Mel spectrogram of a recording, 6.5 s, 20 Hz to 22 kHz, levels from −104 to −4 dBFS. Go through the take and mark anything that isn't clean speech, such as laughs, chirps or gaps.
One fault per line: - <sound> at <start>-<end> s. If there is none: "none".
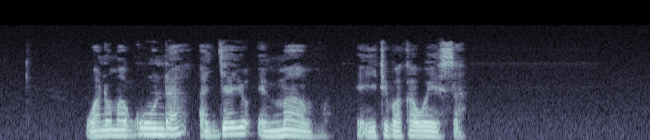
none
